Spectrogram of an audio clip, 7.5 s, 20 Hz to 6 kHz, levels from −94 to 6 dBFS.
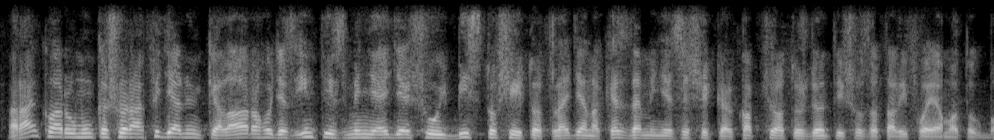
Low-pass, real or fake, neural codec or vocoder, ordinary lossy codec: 5.4 kHz; real; none; Opus, 32 kbps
